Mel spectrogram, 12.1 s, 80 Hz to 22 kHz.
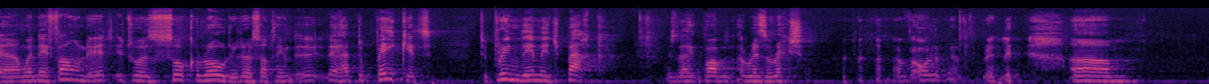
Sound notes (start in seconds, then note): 8.4 laugh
